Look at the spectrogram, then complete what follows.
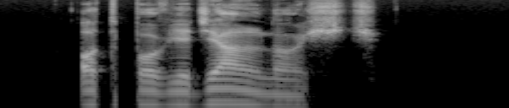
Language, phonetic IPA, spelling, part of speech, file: Polish, [ˌɔtpɔvʲjɛ̇ˈd͡ʑalnɔɕt͡ɕ], odpowiedzialność, noun, Pl-odpowiedzialność.ogg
